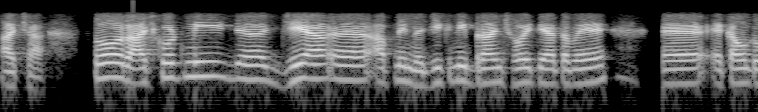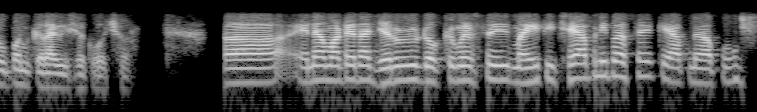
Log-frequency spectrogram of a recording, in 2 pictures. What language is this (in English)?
Gujarati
